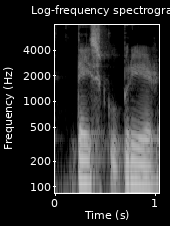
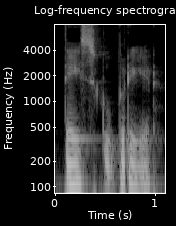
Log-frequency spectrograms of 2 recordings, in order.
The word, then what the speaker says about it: descubrir: So what I find helps is if you look at the first two syllables here, we have de and sku. So if you just try to rehearse that sound in your mind a little bit, day-sku, sounds a little bit like day school, right?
